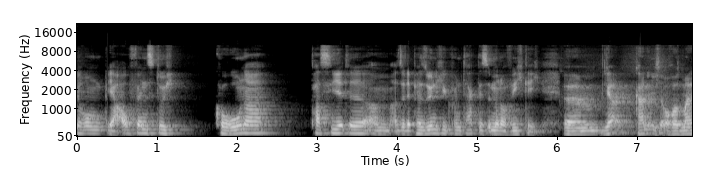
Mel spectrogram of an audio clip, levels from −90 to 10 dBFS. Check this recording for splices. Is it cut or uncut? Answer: cut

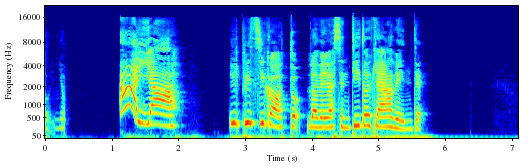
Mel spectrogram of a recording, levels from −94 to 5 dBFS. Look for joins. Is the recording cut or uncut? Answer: uncut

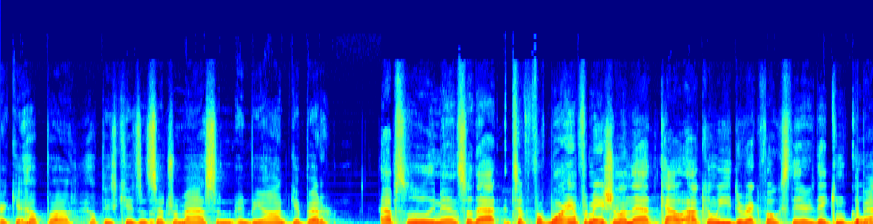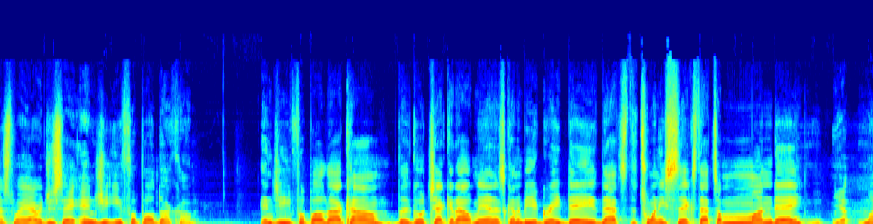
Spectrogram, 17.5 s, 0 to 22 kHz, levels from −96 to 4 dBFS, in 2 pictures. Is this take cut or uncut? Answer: uncut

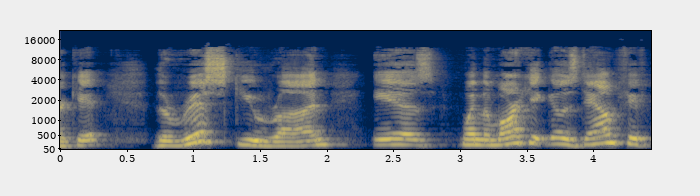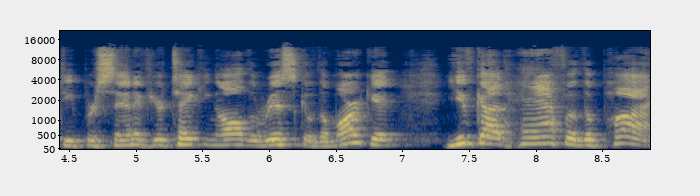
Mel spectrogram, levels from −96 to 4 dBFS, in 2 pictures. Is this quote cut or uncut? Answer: uncut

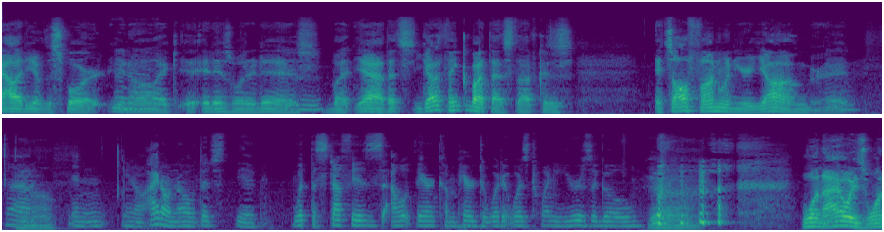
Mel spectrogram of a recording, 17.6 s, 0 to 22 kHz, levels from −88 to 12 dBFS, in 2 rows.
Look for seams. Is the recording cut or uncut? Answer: cut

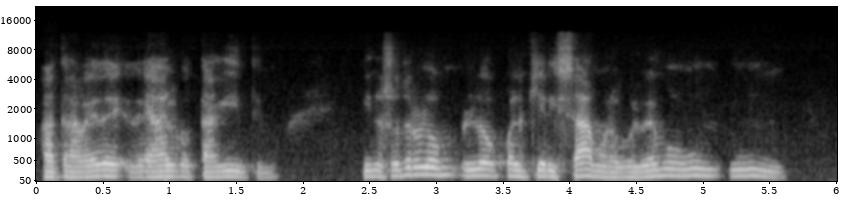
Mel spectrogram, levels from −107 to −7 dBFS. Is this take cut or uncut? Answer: uncut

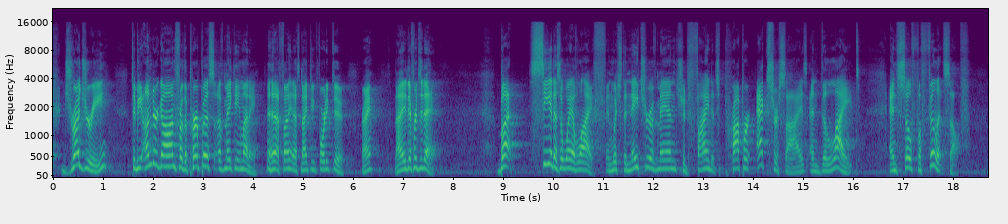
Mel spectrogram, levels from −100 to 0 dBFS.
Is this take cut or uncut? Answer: uncut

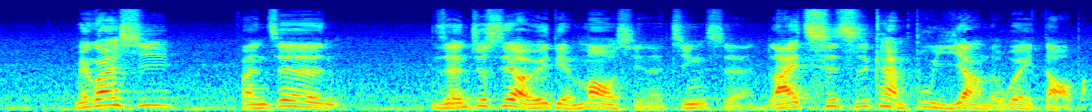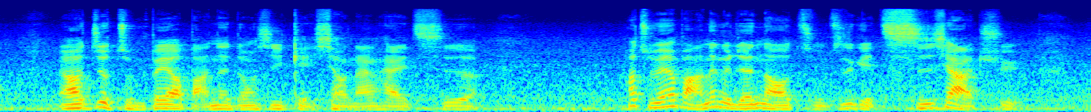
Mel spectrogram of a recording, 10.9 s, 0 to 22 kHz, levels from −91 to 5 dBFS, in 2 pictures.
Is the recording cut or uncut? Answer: cut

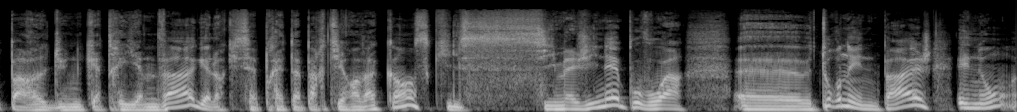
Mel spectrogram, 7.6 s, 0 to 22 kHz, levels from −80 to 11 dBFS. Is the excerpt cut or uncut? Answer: uncut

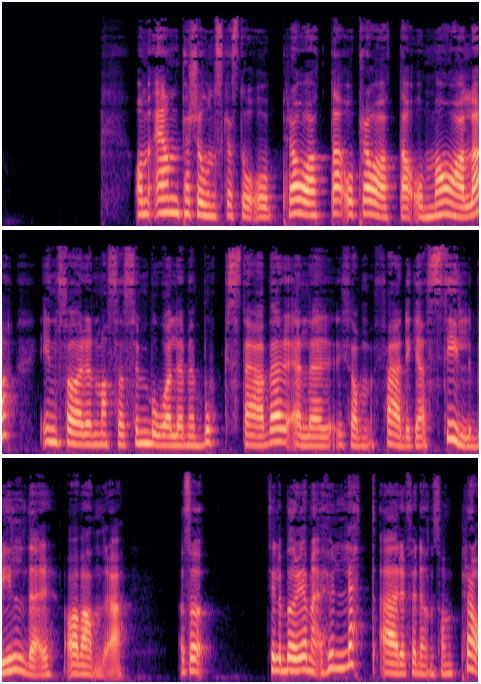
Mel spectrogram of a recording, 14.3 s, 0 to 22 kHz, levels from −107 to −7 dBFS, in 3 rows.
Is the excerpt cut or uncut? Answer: uncut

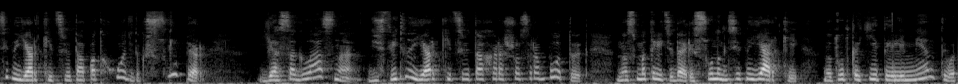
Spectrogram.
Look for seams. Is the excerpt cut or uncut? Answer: uncut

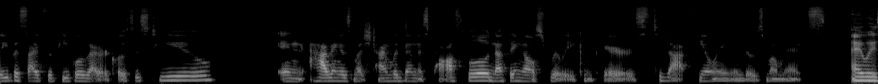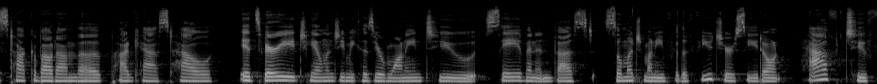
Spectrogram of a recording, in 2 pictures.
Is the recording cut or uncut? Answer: cut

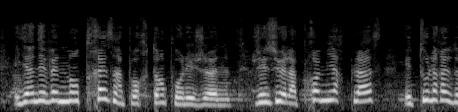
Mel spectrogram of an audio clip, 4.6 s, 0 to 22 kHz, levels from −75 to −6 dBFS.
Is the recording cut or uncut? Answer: cut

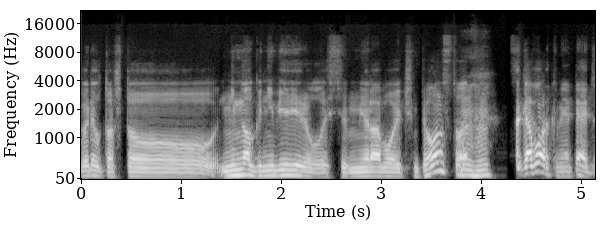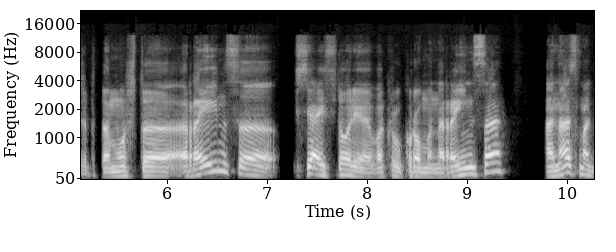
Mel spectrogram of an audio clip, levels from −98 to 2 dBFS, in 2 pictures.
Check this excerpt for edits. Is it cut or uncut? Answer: uncut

